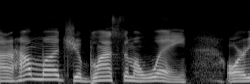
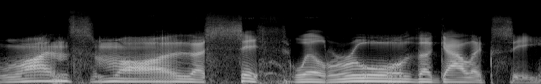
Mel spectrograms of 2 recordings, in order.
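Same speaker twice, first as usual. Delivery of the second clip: low, creepy villain voice, "once" dropped low, drawn out; 5 semitones lower than usual. Asked for his best impression, the speaker does a Darth Sidious impression. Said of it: "I did Darth Sidious".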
